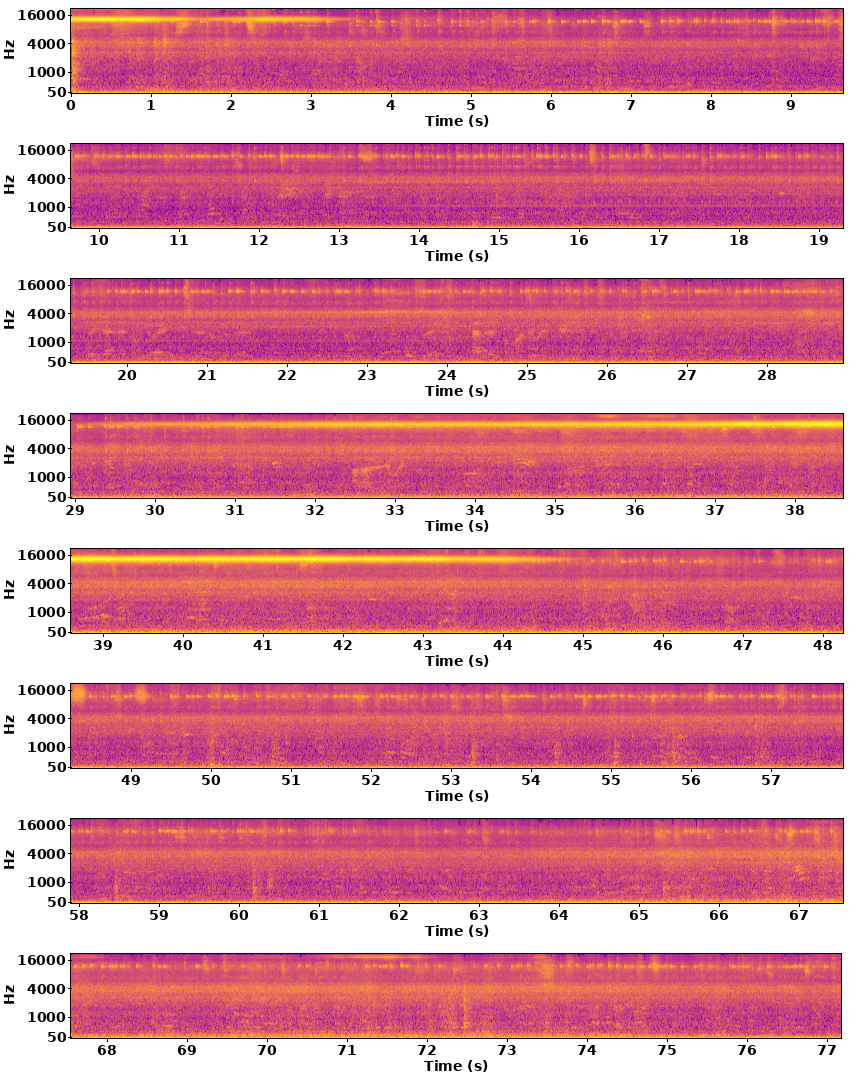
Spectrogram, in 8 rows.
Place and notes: Banqiao, Taiwan - inside the Trains
inside the Trains, Sony PCM D50 + Soundman OKM II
